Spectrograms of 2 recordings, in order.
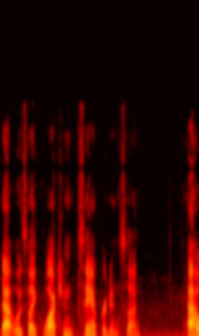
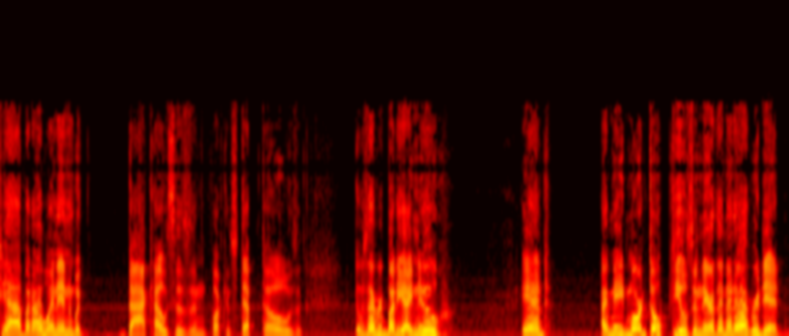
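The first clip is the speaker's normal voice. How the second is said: high, loud, gleeful boast; excited bragging; 12 semitones higher, 8 dB louder than usual. Retold or imitated. Kerry defending his two weeks in jail, loud excited brag. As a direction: act out a friend crowing loudly.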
